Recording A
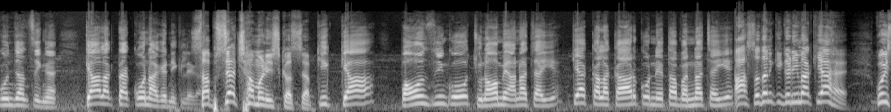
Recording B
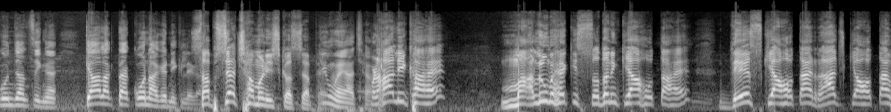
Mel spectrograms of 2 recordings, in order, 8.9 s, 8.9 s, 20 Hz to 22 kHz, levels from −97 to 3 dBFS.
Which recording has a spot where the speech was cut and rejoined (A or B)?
A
